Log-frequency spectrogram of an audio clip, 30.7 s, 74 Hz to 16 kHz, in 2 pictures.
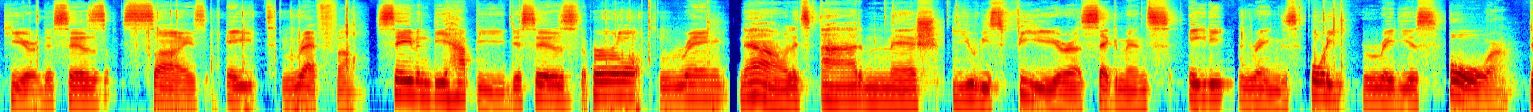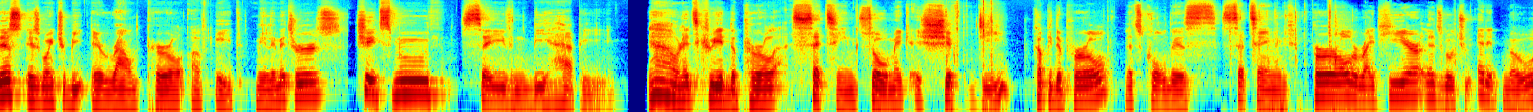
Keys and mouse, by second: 0.2 F2, 3.6 ctrl+s, 8.0-10.0 drag, 11.3 click, 12.8 click, 19.8 ctrl+s, 24.7 shift+d, 26.5 F2, 27.9 t, 29.7 Tab.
